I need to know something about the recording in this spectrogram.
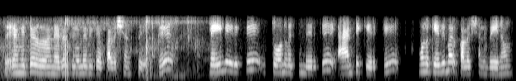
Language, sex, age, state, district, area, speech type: Tamil, female, 18-30, Tamil Nadu, Tiruvallur, urban, conversation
